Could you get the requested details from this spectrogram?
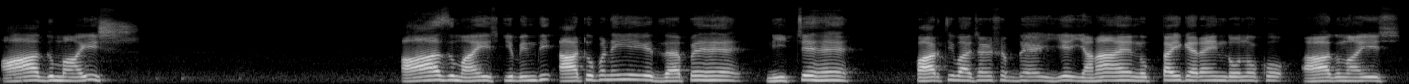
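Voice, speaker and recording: A man teaches a grammar lesson in a smooth, resonant voice that sits a little high for a man. He drills pronunciation, saying words slowly and repeating them, and keeps checking in with his viewers. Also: level tone, a bit bright. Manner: addresses viewers directly with frequent "है ना?". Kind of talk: classroom-style grammar lesson.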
